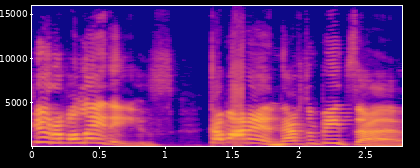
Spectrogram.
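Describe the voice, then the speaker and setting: A squeaky, put-on character voice from a woman at an extremely high pitch, in an Italian accent, at a moderate pace. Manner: inviting, salesy.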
